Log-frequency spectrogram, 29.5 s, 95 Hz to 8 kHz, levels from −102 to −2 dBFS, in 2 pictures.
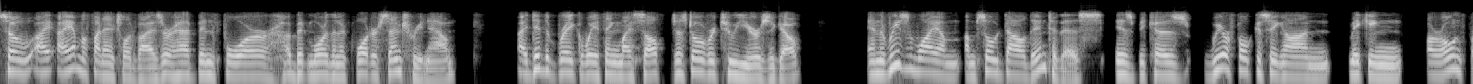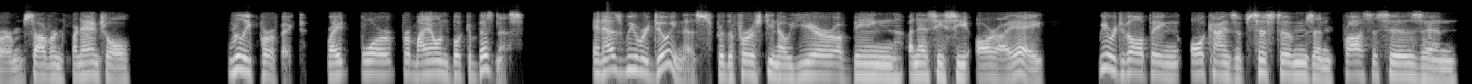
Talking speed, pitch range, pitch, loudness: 175 wpm, 135-160 Hz, 150 Hz, -24 LUFS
